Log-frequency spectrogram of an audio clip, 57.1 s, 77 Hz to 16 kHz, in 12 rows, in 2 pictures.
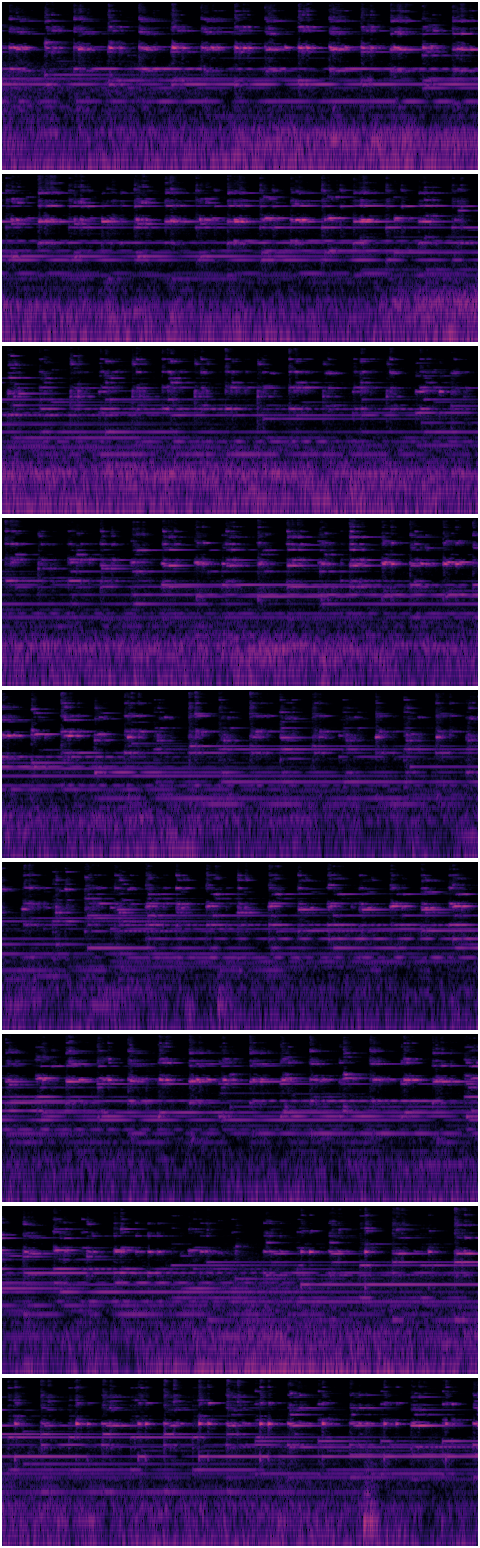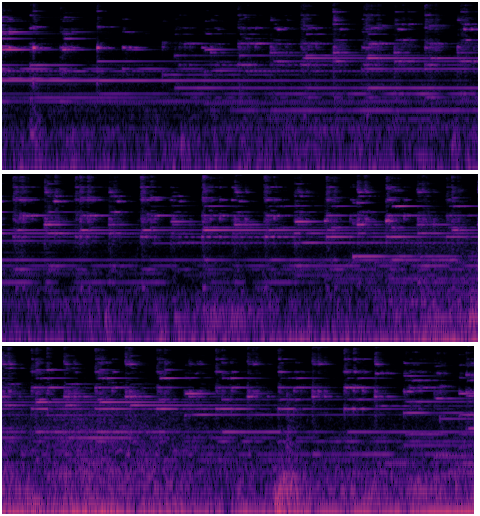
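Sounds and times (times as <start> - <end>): wind chimes tinkling: 0.0 - 57.0.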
